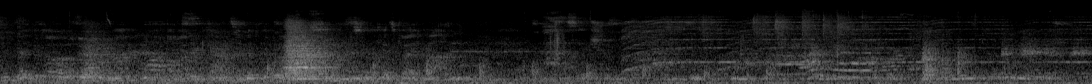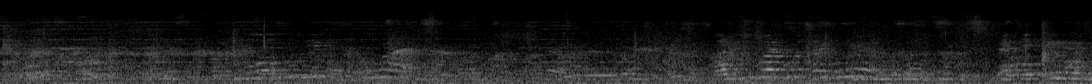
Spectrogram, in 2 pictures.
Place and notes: short soundwalk through diy store on christmas eve
the city, the country & me: december 24, 2011
Berlin, Germany, 24 December 2011, 13:10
